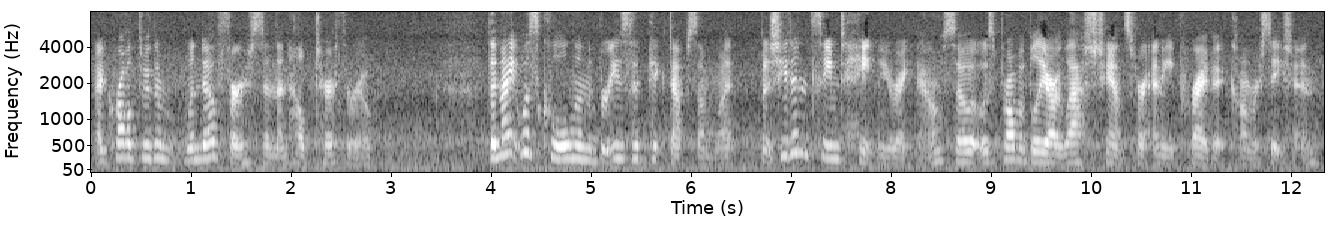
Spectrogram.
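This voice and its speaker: A woman reading a novel aloud as a first-person narrator, in an expressive storytelling style. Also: mid-range voice, moderate pace, slight background noise, low-quality recording. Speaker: book reader.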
